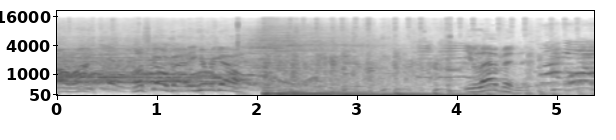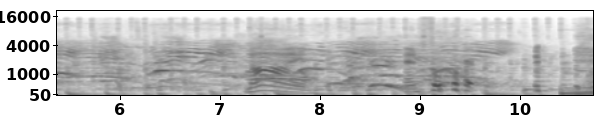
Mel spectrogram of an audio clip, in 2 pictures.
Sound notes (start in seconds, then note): 4.8 audience shouting numbers; 9.0 laughs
